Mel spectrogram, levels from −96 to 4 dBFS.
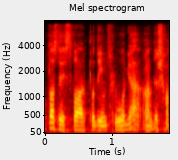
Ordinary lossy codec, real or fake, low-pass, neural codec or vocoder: none; fake; 7.2 kHz; codec, 44.1 kHz, 2.6 kbps, SNAC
